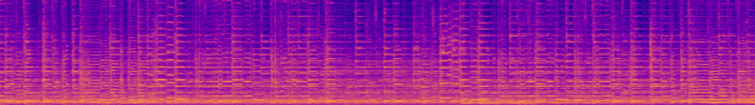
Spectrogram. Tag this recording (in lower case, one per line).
cello
music
violin
musical instrument
bowed string instrument
mandolin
